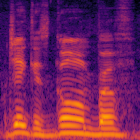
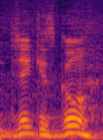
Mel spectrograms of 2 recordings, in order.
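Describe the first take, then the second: First: Said in the usual way. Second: Repeating the line through laughter; amused, giggling callback; laughing quote. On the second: Retold or imitated. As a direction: laugh while quoting the line. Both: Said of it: "What Elder Manata Zakba said".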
